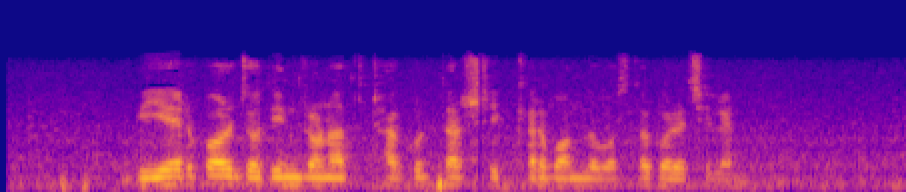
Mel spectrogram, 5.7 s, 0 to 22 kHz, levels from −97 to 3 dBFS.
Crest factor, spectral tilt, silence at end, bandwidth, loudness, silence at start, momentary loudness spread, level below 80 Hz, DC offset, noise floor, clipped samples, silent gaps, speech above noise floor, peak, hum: 20 dB; -6.5 dB/octave; 0.05 s; 7.8 kHz; -23 LUFS; 0.35 s; 15 LU; -50 dBFS; under 0.1%; -50 dBFS; under 0.1%; none; 28 dB; -4 dBFS; none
